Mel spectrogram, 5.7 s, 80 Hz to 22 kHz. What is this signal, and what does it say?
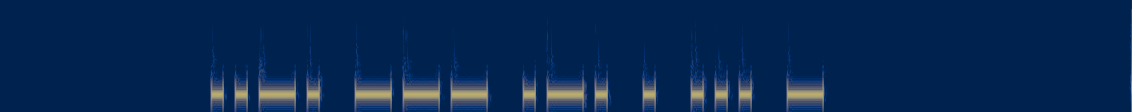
Morse code, heard as a keyed tone, about 20 wpm, 700 Hz. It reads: FOREST
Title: 6 Letter Words - First 3 Letters Given - 20wpm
